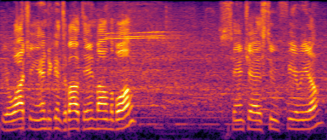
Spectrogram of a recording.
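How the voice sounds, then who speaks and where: A man calling a high school basketball game play by play in short clipped phrases, rising to shouts on big plays. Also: little pitch movement, moderate pace. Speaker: play-by-play announcer. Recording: loud crowd and arena noise. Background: cheering crowd, bouncing basketball.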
